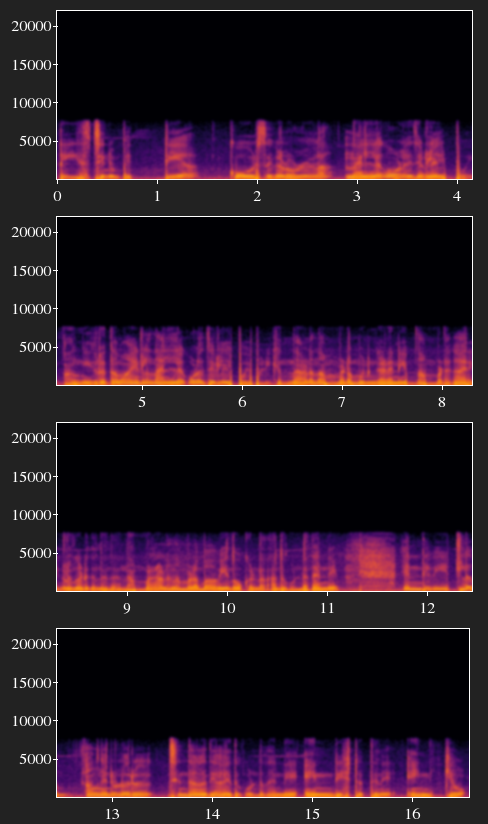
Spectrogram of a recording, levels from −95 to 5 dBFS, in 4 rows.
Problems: background sounds at intervals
